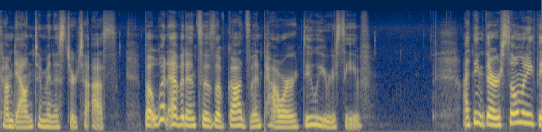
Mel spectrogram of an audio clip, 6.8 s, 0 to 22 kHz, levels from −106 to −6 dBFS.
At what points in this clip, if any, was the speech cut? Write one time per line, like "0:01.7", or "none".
0:01.6
0:03.1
